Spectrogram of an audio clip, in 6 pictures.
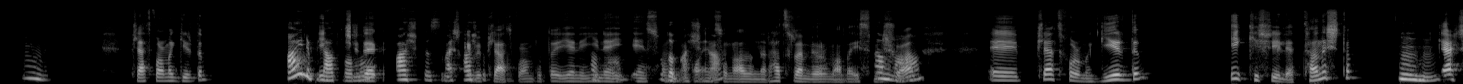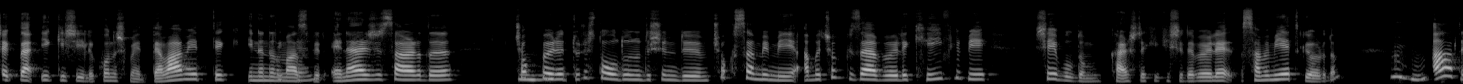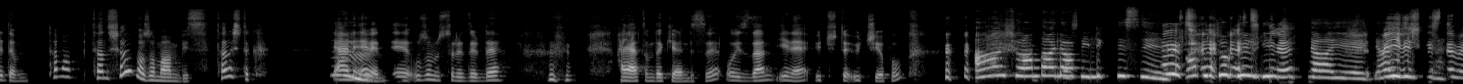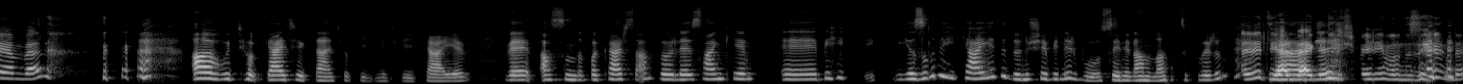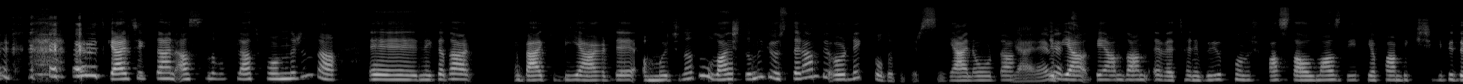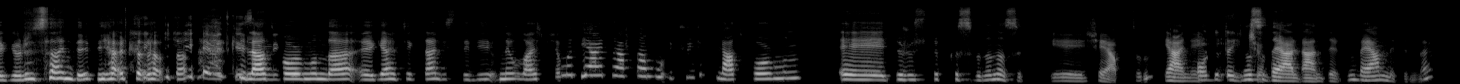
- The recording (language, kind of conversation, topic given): Turkish, podcast, Sence sosyal medyada dürüst olmak, gerçek hayatta dürüst olmaktan farklı mı?
- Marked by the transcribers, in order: tapping; other background noise; chuckle; surprised: "A! Şu anda hâlâ birliktesin. A, bu çok ilginç hikâye gerçekten"; chuckle; unintelligible speech; laughing while speaking: "Evet, evet, yine ve ilişki istemeyen ben"; chuckle; laughing while speaking: "anlattıkların, bir yerde"; laughing while speaking: "Evet, yani belki de dürüşmeliyim onun üzerinde"; chuckle; "düşünmeliyim" said as "dürüşmeliyim"; chuckle; laughing while speaking: "görünsen de diğer taraftan"; chuckle; laughing while speaking: "Evet, kesinlikle"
